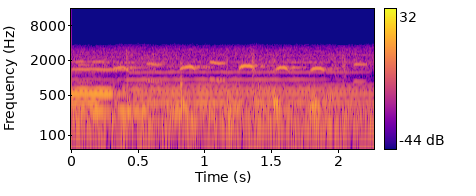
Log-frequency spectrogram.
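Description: Old film soundtrack music: held notes stop just after the start, followed by a run of short, repeated whistle-like chirps, about three or four a second.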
